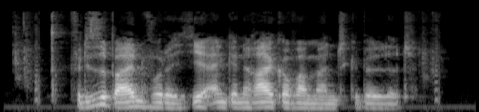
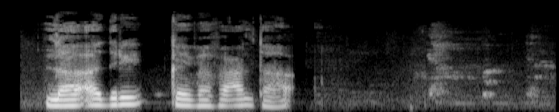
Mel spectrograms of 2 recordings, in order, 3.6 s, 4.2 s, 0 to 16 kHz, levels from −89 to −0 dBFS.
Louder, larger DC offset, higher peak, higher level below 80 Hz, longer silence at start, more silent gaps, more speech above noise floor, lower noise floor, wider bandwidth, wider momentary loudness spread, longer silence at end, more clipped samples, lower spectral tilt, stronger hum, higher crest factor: second, -26 LUFS vs -19 LUFS; neither; second, -6 dBFS vs -2 dBFS; about the same, -64 dBFS vs -66 dBFS; second, 0.1 s vs 0.35 s; neither; second, 21 dB vs 42 dB; second, -46 dBFS vs -59 dBFS; first, 11.5 kHz vs 9.8 kHz; first, 21 LU vs 13 LU; about the same, 0.5 s vs 0.5 s; neither; second, -5.5 dB/octave vs -7 dB/octave; neither; about the same, 20 dB vs 18 dB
